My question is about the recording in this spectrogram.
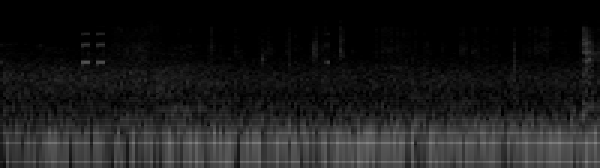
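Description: Handheld metal-detecting pinpointer giving two very short high beeps about half a second in, over a steady low hum and light handling clicks. The pinpointer is misbehaving and not reading properly.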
